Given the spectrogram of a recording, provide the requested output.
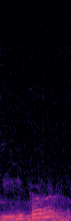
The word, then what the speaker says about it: Weber: to have to check if it was German that's probably pronounced Viber I I'm going to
